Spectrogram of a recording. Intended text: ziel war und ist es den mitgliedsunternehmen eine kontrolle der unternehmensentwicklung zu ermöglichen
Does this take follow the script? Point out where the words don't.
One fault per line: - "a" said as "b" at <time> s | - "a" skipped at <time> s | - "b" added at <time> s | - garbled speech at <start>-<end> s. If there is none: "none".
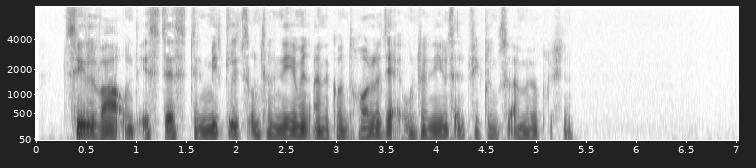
none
